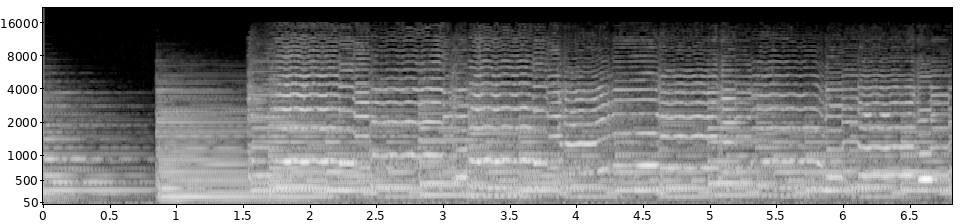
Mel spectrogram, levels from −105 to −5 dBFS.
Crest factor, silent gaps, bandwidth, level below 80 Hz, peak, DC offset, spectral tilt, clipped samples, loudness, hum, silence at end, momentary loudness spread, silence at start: 16 dB; none; 13 kHz; -46 dBFS; -4 dBFS; under 0.1%; -5.5 dB/octave; under 0.1%; -20 LUFS; none; 0 s; 8 LU; 0 s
